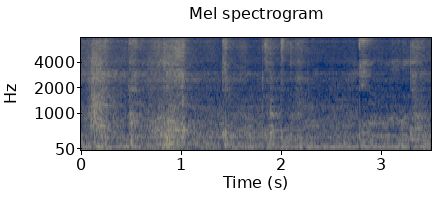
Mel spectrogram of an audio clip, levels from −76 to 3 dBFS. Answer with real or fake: fake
